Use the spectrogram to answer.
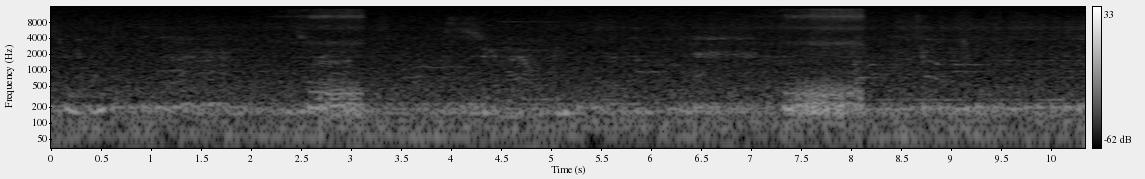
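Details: A sleeping dog breathes slowly and steadily, with two louder rattling snores about five seconds apart over a low constant hum; snoring.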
